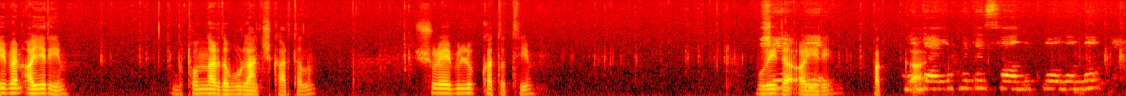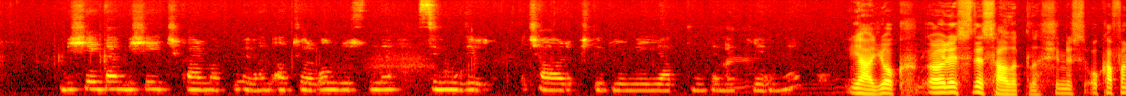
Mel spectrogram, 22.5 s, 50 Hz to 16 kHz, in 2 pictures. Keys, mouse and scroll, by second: 1.4 p, 1.5 Tab, 1.8 click, 2.3 Tab, 3.9 ctrl+r, 6.0 g, 6.9 3, 7.1 click, 8.3 p, 8.7 click, 9.4 Tab, 10.8 Tab, 11.4 ctrl+a, 11.6 Tab, 12.1 ctrl+r.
